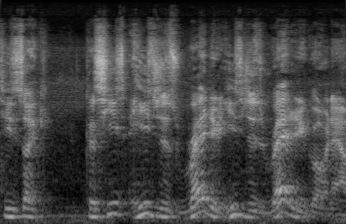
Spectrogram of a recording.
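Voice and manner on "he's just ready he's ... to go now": ordinary delivery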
